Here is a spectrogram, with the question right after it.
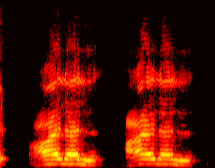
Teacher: और आगे अलल, आइन के ऊपर ज़बर है, लाम को लाम से मिलाते हुए पढ़ना है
